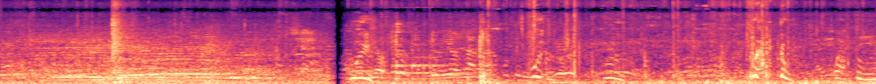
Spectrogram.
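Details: Fat cattle give a drawn-out, steady low moo during the opening seconds, followed by human chatter and scattered clatter and knocks.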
